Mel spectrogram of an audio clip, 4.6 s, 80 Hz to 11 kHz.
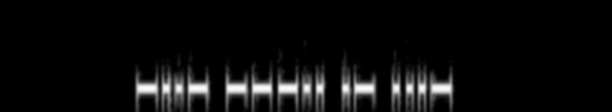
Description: Morse code, heard as a keyed tone, about 25 wpm, 700 Hz. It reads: X8AV
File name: practice / 25wpm / Four Letter-Number Combinations - 25wpm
